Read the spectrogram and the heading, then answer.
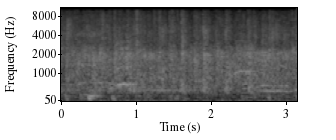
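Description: An audience at an evening church worship service claps steadily for a few seconds for the worship musicians, a dense, even wash of applause at full volume throughout, with faint voices and a few whoops mixed in underneath.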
